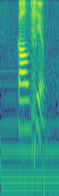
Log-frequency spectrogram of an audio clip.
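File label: "gao1xing4", Chinese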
